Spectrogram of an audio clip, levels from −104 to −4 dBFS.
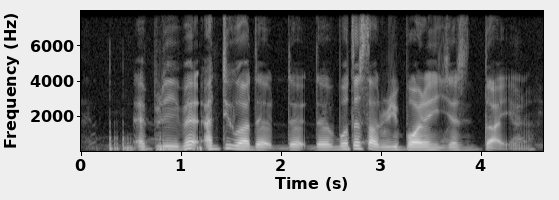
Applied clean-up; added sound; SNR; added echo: none; none; none; none.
